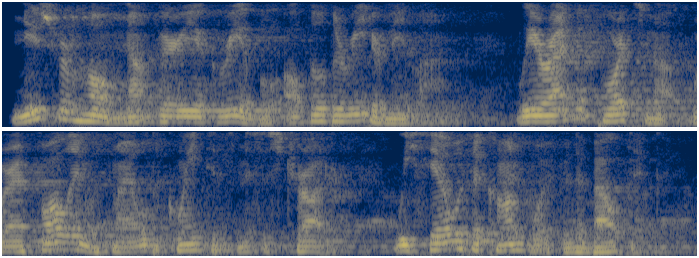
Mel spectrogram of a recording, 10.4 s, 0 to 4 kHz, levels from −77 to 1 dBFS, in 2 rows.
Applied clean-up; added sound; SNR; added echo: none; none; none; reverberation time 2.4 s.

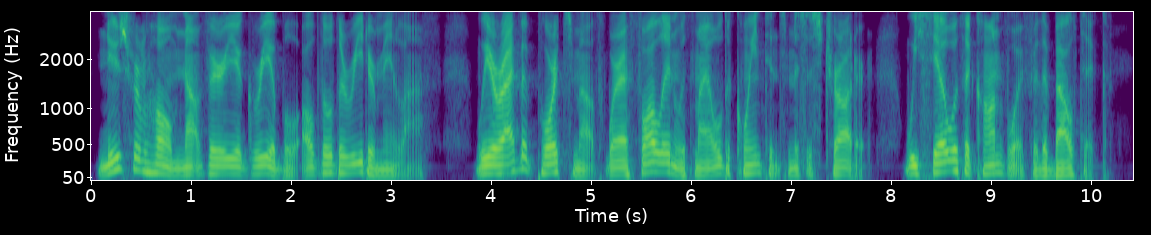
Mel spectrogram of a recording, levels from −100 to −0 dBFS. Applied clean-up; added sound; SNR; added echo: none; none; none; none.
